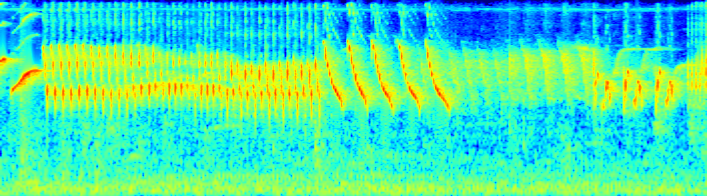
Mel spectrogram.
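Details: Canary tutor recording with ciblek and prenjak phrases for training captive birds: a dense buzzy trill of about three seconds, then a string of steep downswept whistles and a few twisting upslurred notes.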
